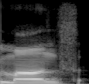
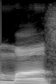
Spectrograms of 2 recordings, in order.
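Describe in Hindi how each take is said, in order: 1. s से पहले एक अलग n ध्वनि आती है। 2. स्वर अनुनासिक है, इसमें अलग से कोई n नहीं है। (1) "शुद्ध शब्द होता है मांस ... ना का उच्चारण हो रहा है" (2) "अगर उच्चारण नीचे वाले का करेंगे तो मांस होगा"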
